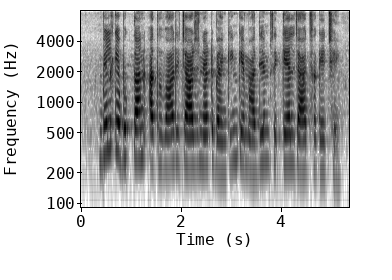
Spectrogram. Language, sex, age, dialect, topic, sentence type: Maithili, female, 18-24, Eastern / Thethi, banking, statement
